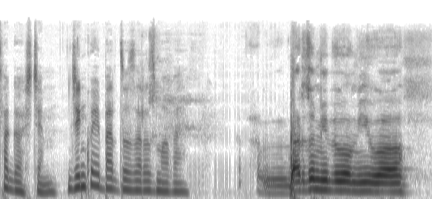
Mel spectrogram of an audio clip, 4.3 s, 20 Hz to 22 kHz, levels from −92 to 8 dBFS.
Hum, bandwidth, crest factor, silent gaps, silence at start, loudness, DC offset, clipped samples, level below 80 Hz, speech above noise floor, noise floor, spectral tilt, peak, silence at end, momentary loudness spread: none; 14.5 kHz; 14 dB; none; 0 s; -20 LUFS; under 0.1%; under 0.1%; -54 dBFS; 33 dB; -53 dBFS; -6 dB/octave; -6 dBFS; 0.15 s; 16 LU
